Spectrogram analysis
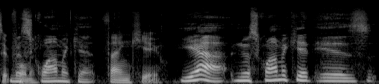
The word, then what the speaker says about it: Misquamicut: Pronounce it for me. Mesquamaket.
